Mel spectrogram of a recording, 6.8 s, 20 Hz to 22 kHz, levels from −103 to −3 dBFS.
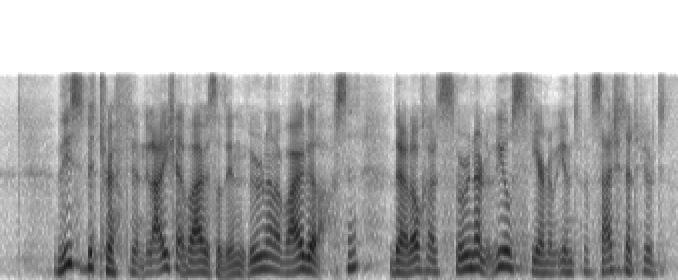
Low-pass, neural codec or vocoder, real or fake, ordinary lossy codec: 7.2 kHz; codec, 16 kHz in and 24 kHz out, 0.4 kbps, LongCat-Audio-Codec, four codebook decoder; fake; none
